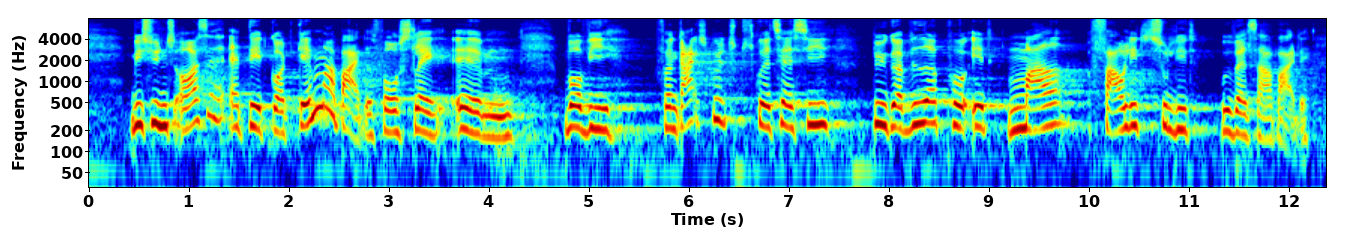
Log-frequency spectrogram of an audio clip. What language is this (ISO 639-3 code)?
dan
